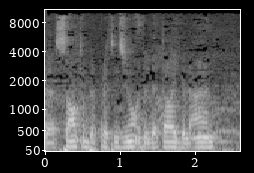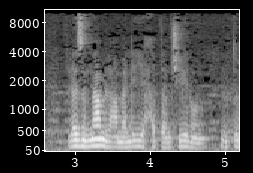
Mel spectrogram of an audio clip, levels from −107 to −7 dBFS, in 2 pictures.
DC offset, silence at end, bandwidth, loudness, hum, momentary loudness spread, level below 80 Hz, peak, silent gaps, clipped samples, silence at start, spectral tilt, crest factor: under 0.1%; 0 s; 10.5 kHz; -23 LUFS; none; 15 LU; -42 dBFS; -2 dBFS; none; under 0.1%; 0 s; -6.5 dB/octave; 20 dB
